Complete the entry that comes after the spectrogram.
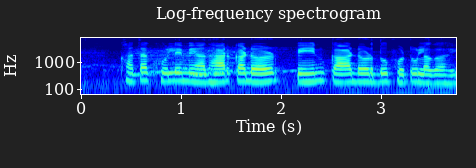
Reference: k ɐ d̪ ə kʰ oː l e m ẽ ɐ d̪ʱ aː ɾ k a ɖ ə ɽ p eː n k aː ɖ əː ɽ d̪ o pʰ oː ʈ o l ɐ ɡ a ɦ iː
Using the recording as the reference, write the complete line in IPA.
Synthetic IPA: kʰ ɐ t̪ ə kʰ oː l e m ẽ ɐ d̪ʱ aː ɾ k a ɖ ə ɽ p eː n k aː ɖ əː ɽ d̪ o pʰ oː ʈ o l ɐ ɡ a ɦ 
